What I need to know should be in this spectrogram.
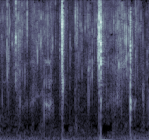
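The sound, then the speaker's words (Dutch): A person eats a stinking meat mush, making faint, irregular wet chewing and smacking noises with a few sharp, crunchy clicks standing out. “soort meurende vleespap naar binnen aan het werken”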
